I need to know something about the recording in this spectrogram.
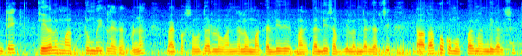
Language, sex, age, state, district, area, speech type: Telugu, male, 18-30, Telangana, Medchal, rural, spontaneous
